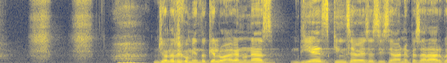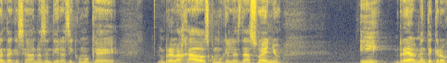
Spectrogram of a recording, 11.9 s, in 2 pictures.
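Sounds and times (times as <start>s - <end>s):
breath exhaling: 0.0s - 2.1s, 9.1s - 10.4s
two quick breathy inhales: 0.0s - 2.1s, 7.6s - 8.0s, 9.8s - 10.6s
speech: 2.0s - 10.0s, 10.8s - 11.9s.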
